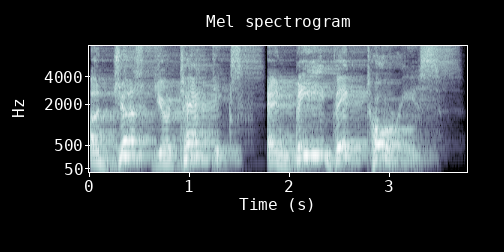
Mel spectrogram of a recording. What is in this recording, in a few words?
Male Mech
